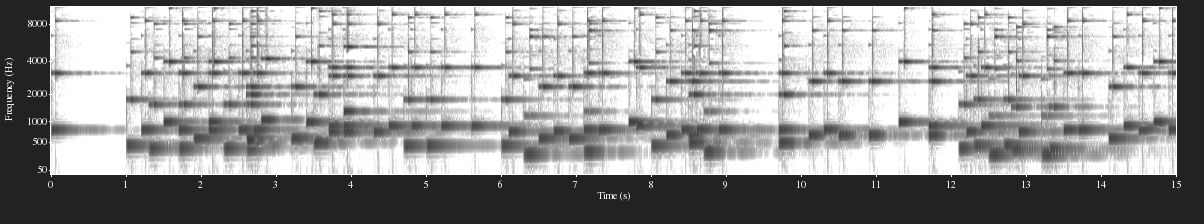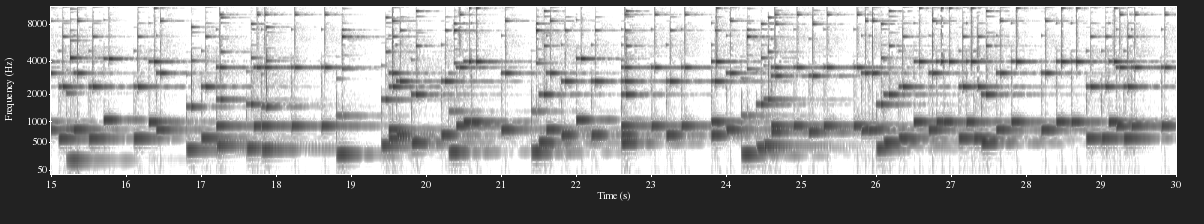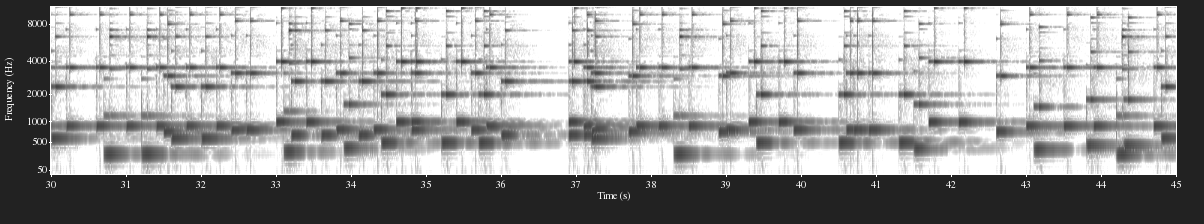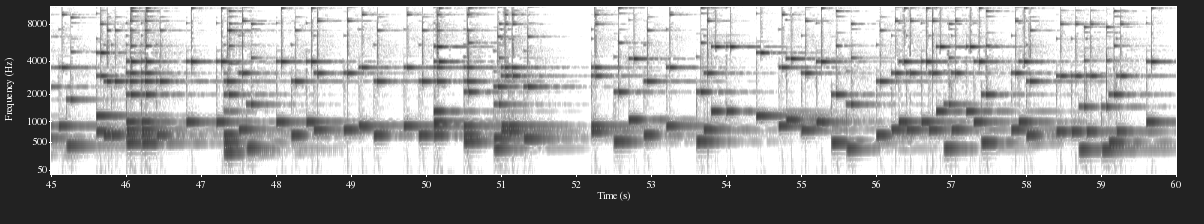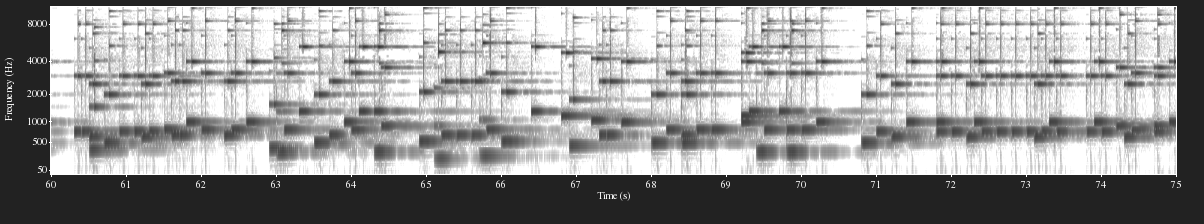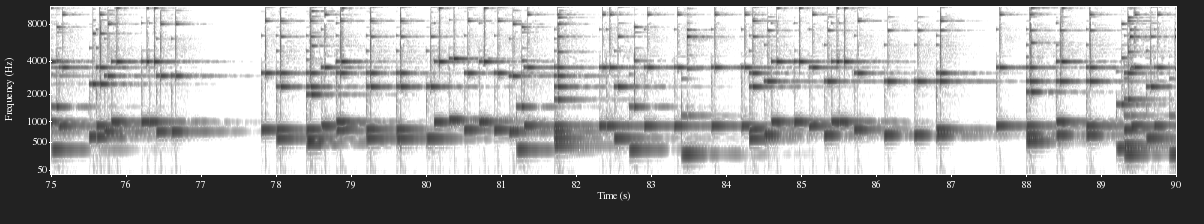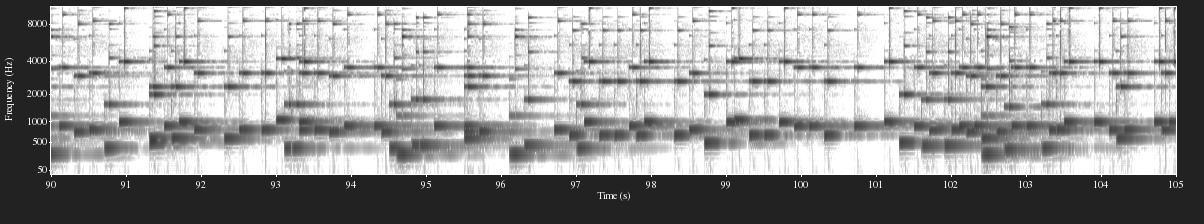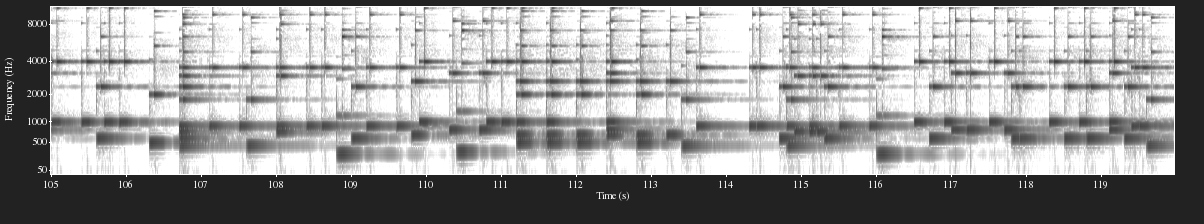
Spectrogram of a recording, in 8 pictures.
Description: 04-sns-ppl-bstr music box melody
